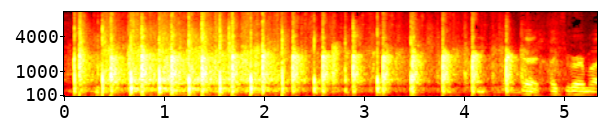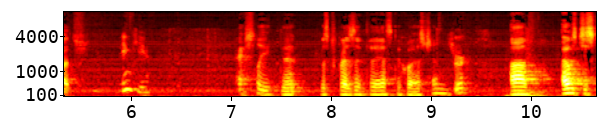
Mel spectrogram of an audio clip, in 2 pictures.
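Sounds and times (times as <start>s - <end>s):
audience applause: 0.0s - 5.0s
speech: 4.6s - 6.3s, 7.1s - 10.6s.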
